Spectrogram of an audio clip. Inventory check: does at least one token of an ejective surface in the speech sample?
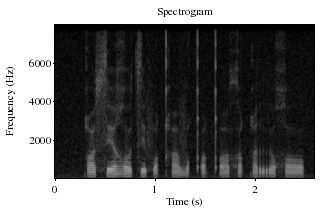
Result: yes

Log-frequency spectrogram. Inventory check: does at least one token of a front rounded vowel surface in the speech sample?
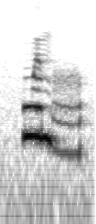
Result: yes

